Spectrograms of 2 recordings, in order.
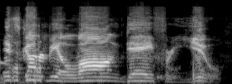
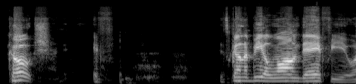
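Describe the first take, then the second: First: Higher-pitched, emphatic mock comeback; defiant retort. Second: Measured warning with pauses, lightly acted; retold ref's warning. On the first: Coach turning the ref's warning back on him, defiant retort. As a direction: throw the warning back, leaning on each word. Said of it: "And I'm like, "No, no, sir". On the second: Ref warning the coach on the field, retold warning. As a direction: imitate a ref cautioning a coach. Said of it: "he goes".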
